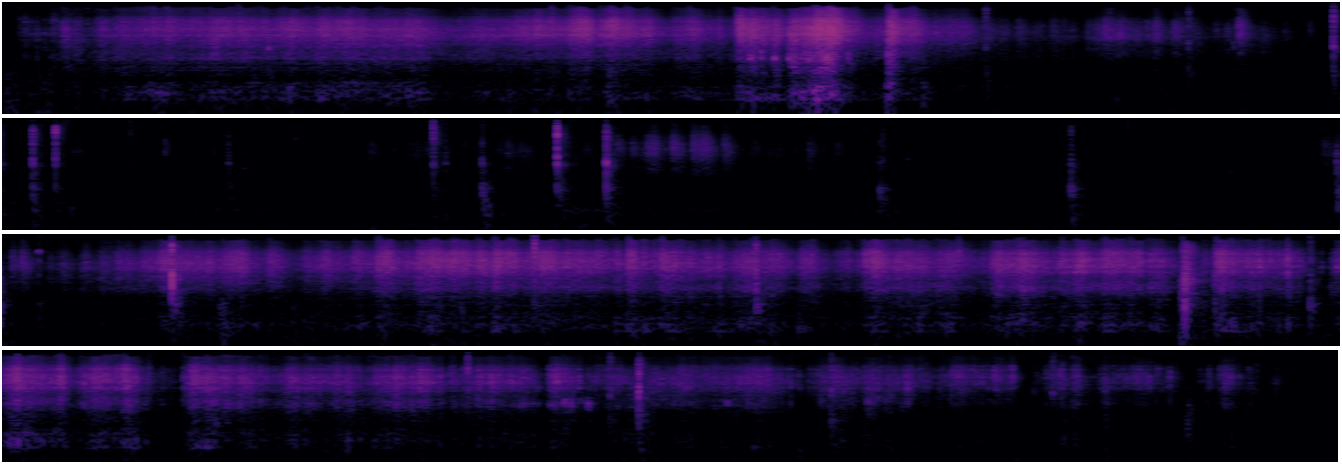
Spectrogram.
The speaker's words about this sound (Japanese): この焚き火で焼き芋を作っちゃおうってね。これで一石三鳥ってわけ。これをアルミホイルで包んでと。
